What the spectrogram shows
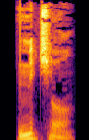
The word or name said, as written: Mitchell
